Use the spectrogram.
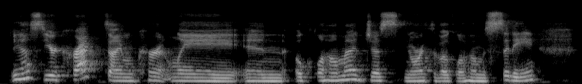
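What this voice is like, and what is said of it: North American accent. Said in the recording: “I'm detecting by your accent that you're from, or you're based in the US of A”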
